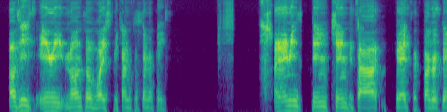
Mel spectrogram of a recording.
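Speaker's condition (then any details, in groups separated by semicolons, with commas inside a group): Duchenne muscular dystrophy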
